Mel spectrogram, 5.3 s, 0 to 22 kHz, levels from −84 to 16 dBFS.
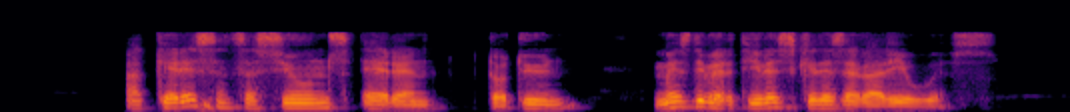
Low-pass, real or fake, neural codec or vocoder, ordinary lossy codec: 7.2 kHz; fake; codec, 16 kHz in and 24 kHz out, 1 kbps, XY-Tokenizer; MP3, 64 kbps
